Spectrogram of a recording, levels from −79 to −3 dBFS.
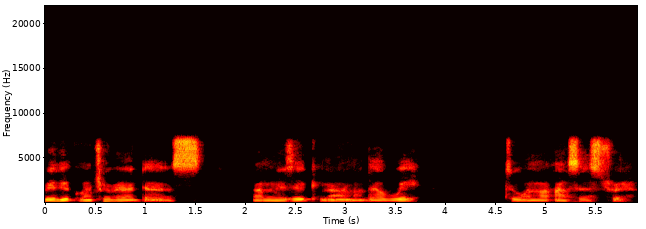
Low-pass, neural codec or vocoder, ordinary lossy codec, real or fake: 7.2 kHz; codec, 16 kHz, 2 kbps, FreqCodec, larger model; Opus, 64 kbps; fake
